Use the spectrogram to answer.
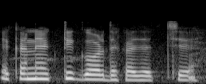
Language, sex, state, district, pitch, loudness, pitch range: Bengali, female, Assam, Hailakandi, 230 Hz, -15 LUFS, 205-255 Hz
